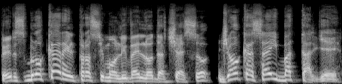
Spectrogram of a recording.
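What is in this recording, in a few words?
Speech Access Level Unlock, Italian; World Of Warships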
